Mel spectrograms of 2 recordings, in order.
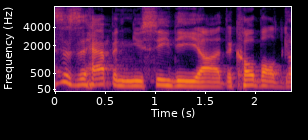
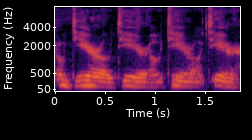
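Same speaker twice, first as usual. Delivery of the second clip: soft, anxious, fretful, repeated mumbling; 6 dB quieter than usual. Voicing a worried kobold pacing and muttering to himself: worried muttering kobold. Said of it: "is muttering to himself".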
